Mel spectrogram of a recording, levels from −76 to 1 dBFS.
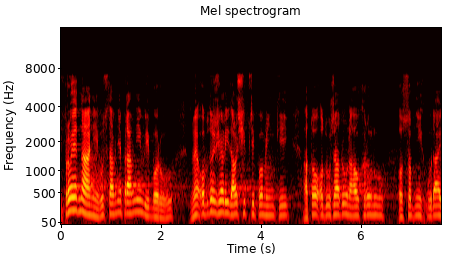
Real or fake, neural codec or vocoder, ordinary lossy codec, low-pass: real; none; AAC, 96 kbps; 7.2 kHz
